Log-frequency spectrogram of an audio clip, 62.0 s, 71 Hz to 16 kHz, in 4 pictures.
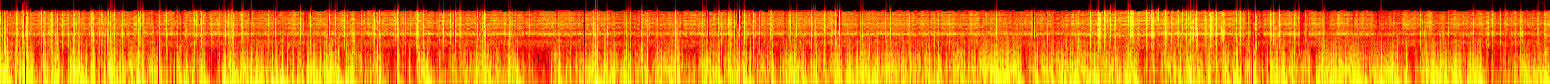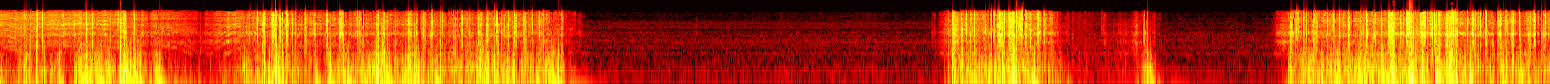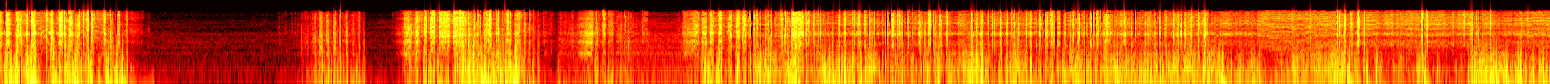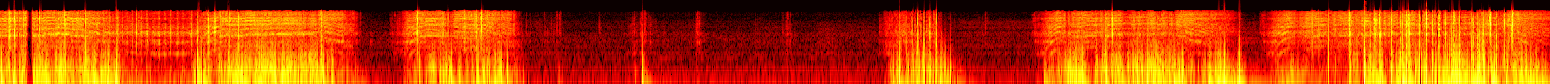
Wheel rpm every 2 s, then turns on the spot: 230, 230, 230, 230, 230, 230, 230, 230, 170, 210, 140, 0, 70, 30, 120, 220, 40, 50, 80, 170, 230, 230, 220, 200, 130, 100, 20, 0, 60, 120, 200.
26-28 52-54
